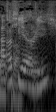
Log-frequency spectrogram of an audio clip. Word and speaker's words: Apiary: Ouais, un jeu qui s'appelle Apiary. Comment donc, tu vas le euh, prononcer en, anglais plutôt Apiary.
